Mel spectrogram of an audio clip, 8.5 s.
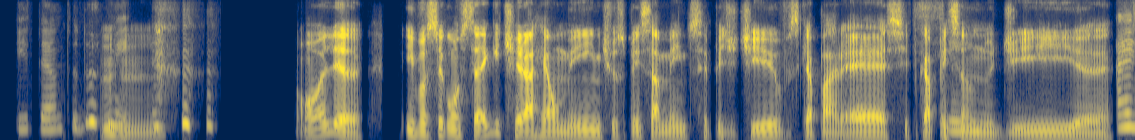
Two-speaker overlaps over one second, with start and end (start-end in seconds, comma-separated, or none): none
